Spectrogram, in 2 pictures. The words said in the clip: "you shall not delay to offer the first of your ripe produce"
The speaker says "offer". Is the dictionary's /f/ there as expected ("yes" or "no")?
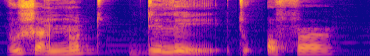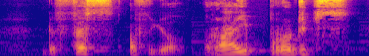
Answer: yes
